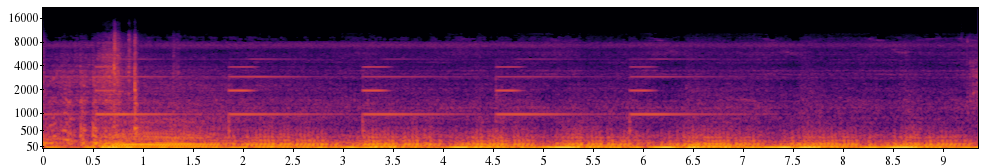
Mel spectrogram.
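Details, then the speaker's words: BMW E39 530 after sitting about three weeks, with a new mass airflow sensor and a quarter tank of fuel: uneven, stumbling idle with an irregular low beat; no codes after clearing. Owner suspects the MAF or fuel pump. "hmmm interesting very interesting didn't run this bad before I'm gonna say probably that new mass airflow sensor is not good"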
